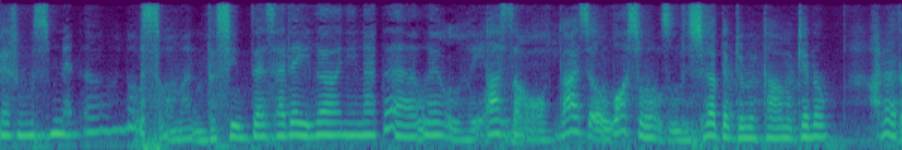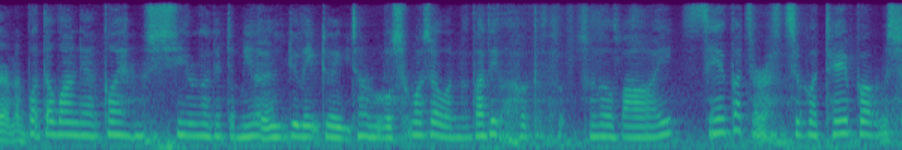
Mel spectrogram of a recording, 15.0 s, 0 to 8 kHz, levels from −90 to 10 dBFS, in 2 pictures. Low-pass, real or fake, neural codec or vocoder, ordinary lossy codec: 7.2 kHz; fake; codec, 16 kHz, 0.5 kbps, FunCodec, trained on LibriTTS, 25 frames a second; none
